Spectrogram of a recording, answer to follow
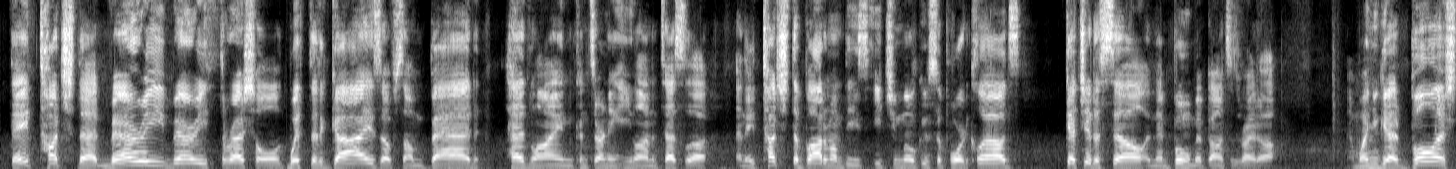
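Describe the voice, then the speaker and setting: A man's voice: fairly high pitch, darkish tone. A man talking casually and off the cuff as a market commentator, in a brash, slangy, swearing crypto-bro manner. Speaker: retail investor and stock market video host.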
